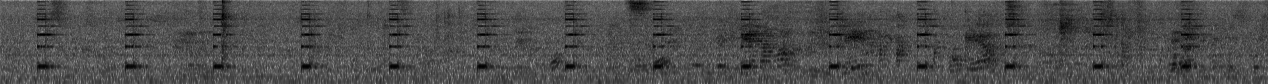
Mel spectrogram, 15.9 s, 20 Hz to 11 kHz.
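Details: Heart monitor in an emergency room beeping regularly at about 55 per minute over faint room noise and distant voices, tracking heartbeats.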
